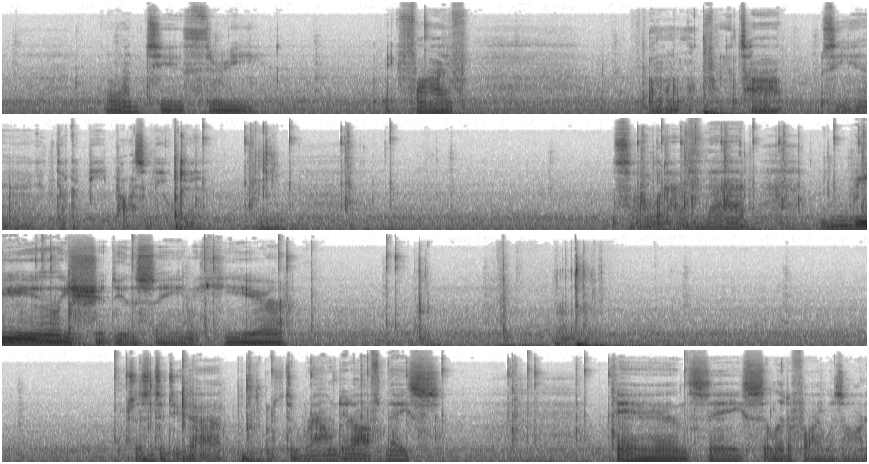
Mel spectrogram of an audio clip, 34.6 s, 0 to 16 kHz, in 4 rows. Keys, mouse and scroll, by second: 7.1 KP_7, 9.2-10.0 scroll down 2, 10.4 Tab, 10.7 middle click, 11.3 alt+a, 11.5 middle click, 12.3 scroll up 2, 12.5 middle click, 15.3 shift+middle click, 15.6 middle click, 16.2 shift+middle click, 16.7 scroll up 2, 17.0 shift+middle click, 17.7 click, 18.0 Tab, 18.6 click, 19.3 shift+click, 20.1 click, 23.1 ctrl+shift+b, 27.4 alt+a, 27.8 Tab, 28.1 scroll down 2, 28.4 alt+a, 28.7 middle click, 29.3 scroll down 1, 29.6 middle click, 30.4 middle click, 31.2 click, 31.8 middle click, 32.8 click.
